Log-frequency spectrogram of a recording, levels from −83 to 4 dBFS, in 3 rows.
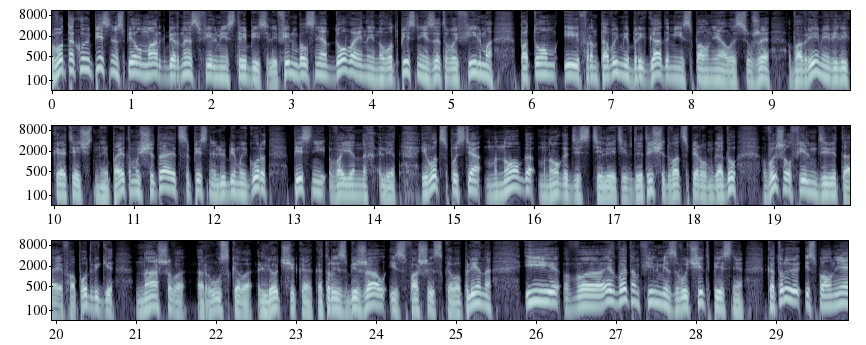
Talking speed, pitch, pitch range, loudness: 135 wpm, 125 Hz, 105-150 Hz, -18 LUFS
